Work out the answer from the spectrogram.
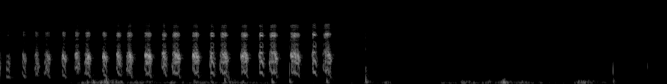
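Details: Young chukar partridge from this season, kept for hunting, giving a rapid series of about twenty harsh, evenly spaced chuk notes over three seconds, then falling silent apart from a few low thumps and handling noises.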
